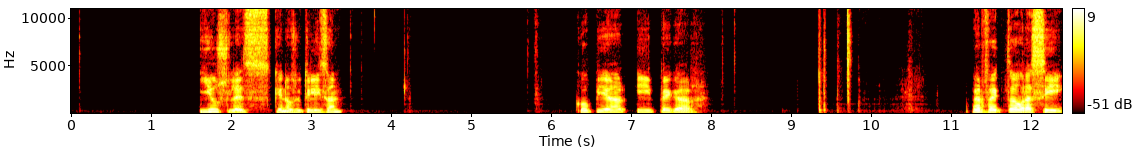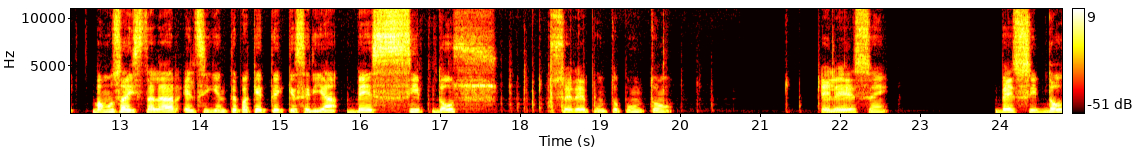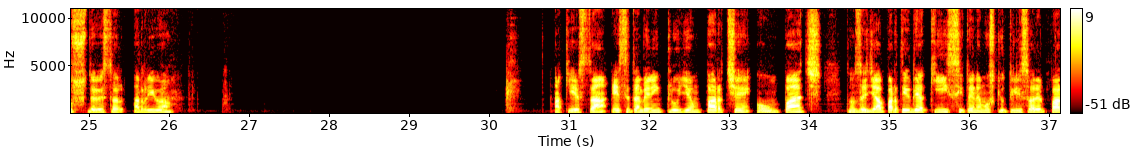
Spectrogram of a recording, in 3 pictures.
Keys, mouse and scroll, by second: 0.0-2.4 drag, 4.1-5.6 drag, 8.0 click, 9.2 Return, 12.3 click, 16.8 click, 17.9-19.5 typing, 21.2-21.8 typing, 25.2-25.6 scroll up 2, 26.1-26.7 scroll up 3, 30.5-31.7 drag, 36.9 click.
